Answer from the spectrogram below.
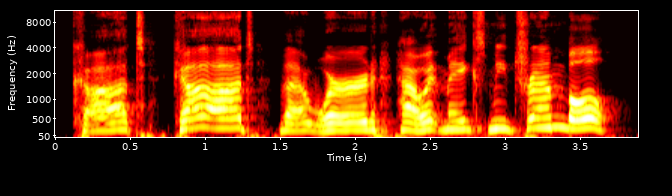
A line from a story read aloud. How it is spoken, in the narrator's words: Laco cried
